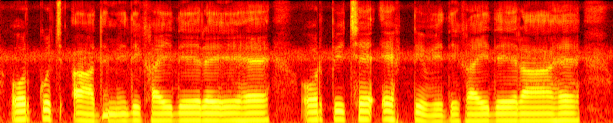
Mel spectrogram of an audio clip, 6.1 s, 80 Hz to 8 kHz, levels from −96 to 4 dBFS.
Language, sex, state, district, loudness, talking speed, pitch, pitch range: Hindi, male, Uttar Pradesh, Saharanpur, -16 LUFS, 145 wpm, 125 Hz, 120-135 Hz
